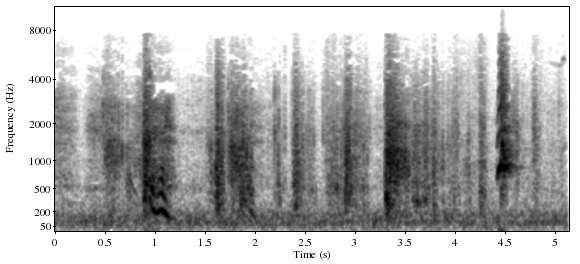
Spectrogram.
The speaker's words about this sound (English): The revelers rode close together and soon came upon a cluster of whimpering hounds.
